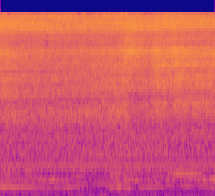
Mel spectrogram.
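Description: Double-action airbrush spraying black paint: a steady hiss of air and paint from the nozzle.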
